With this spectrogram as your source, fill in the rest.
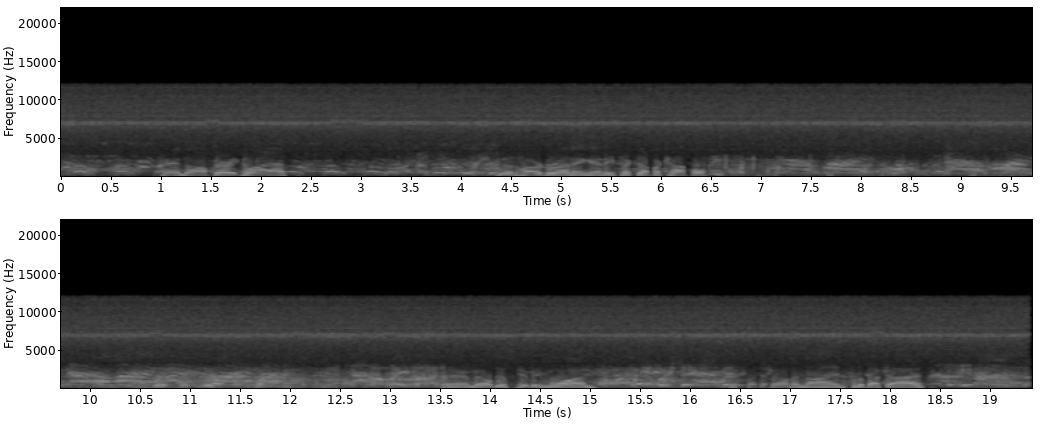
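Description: Men shout nearby.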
